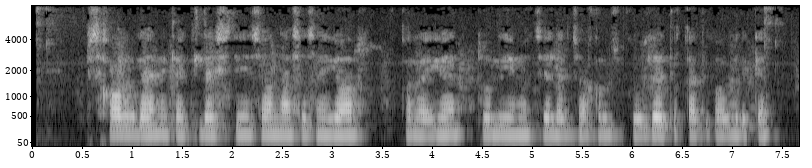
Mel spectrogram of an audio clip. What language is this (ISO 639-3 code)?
uzb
